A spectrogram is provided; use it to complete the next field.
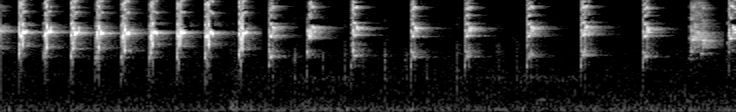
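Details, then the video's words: Lovebird giving its ngetik, or typing, call, used to lure other lovebirds into calling and breeding condition: sharp, high clicking chips, quick and even at first, then spacing out and slowing, over a clean, quiet background. "Lovebird Suara Ngetik"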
